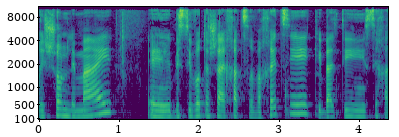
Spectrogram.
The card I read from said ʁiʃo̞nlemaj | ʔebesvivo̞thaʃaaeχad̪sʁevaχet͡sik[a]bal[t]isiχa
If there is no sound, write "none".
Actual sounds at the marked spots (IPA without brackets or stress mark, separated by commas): i, t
